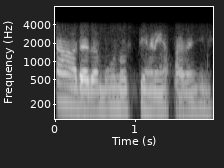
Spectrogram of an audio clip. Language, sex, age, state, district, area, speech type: Malayalam, female, 30-45, Kerala, Palakkad, rural, conversation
